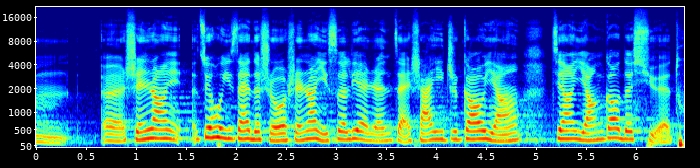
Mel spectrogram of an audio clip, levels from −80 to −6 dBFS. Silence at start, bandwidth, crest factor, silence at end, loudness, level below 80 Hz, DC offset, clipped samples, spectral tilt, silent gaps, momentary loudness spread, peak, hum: 0 s; 18.5 kHz; 16 dB; 0 s; -20 LUFS; -54 dBFS; under 0.1%; under 0.1%; -5.5 dB/octave; none; 9 LU; -6 dBFS; none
